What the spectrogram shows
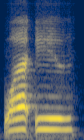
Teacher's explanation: وَإِذْ قَالَ، ساتھ ساتھ ہم اس کی تجوید بھی دیکھیں گے۔ وَإِذ، ذال نرم حروف میں سے ہے، یعنی کہ ذال کو ادا کرتے ہوئے کسی قسم کی سیٹی کی آواز نہ ہو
